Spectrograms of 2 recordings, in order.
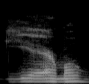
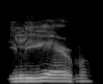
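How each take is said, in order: First: The double L sounds like 'y'. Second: The double L sounds like 'ly'. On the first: It follows the later common Spanish way. "the double L's as the Y Y" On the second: It follows the older Castilian way kept by Filipinos. "the double L's as L Y"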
